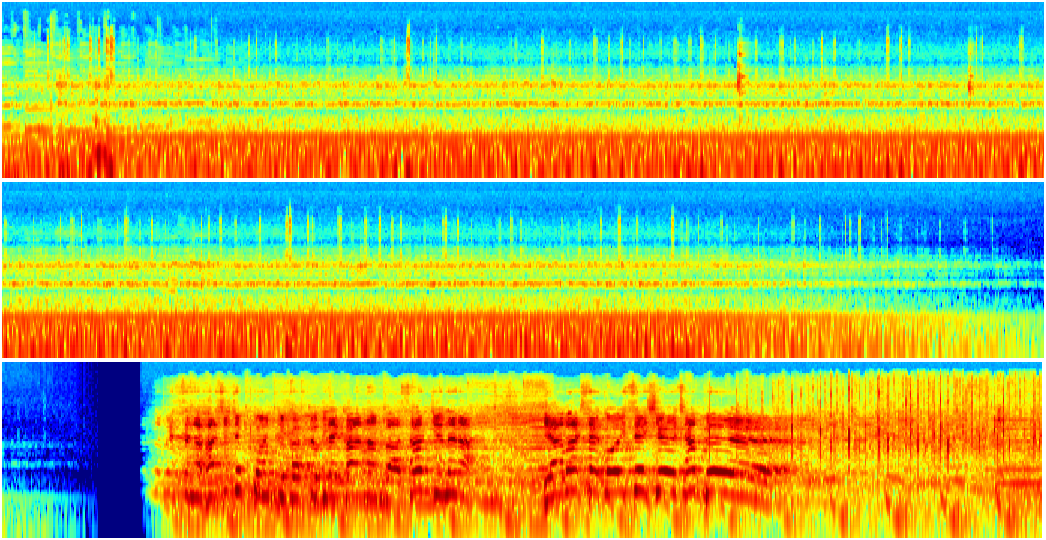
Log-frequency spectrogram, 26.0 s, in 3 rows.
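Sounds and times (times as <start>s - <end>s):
car engine running low revs: 0.0s - 17.0s.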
